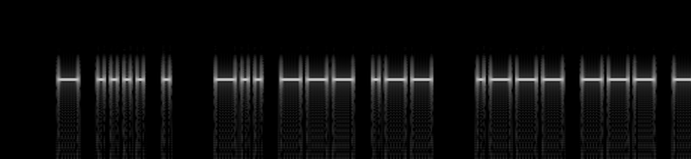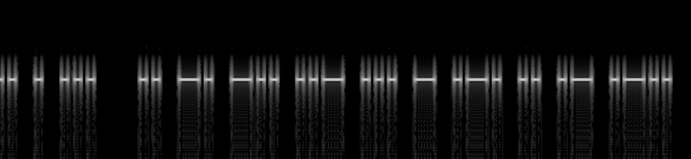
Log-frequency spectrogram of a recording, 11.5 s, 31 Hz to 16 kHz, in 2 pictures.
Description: Morse code, heard as a keyed tone, about 22 wpm, 700 Hz. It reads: THE DOW JONES INDUSTRIAL
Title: Sets of 5 Words 22wpm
